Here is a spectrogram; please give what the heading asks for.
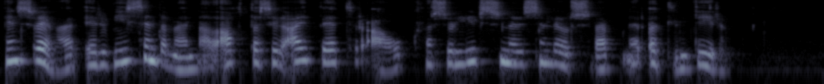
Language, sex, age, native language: Icelandic, female, 40-49, Icelandic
